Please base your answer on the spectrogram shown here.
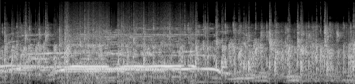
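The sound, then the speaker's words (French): Loud applause and cheering from an audience as a young team member is introduced on stage, a dense, continuous wash of clapping and crowd voices that holds steady for the whole stretch and thins slightly toward the end. “On applaudit très fort, ce jeune de l'équipe maintenant.”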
